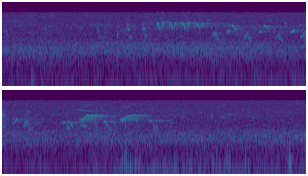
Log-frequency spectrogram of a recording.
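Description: Birds calling in quick, chattering bursts from about one and a half to five seconds in, over steady wind noise with gusts buffeting the microphone.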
